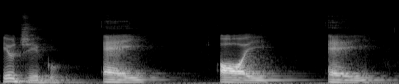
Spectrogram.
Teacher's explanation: todas essas palavras do grupo A e grupo B possuem ditongos abertos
